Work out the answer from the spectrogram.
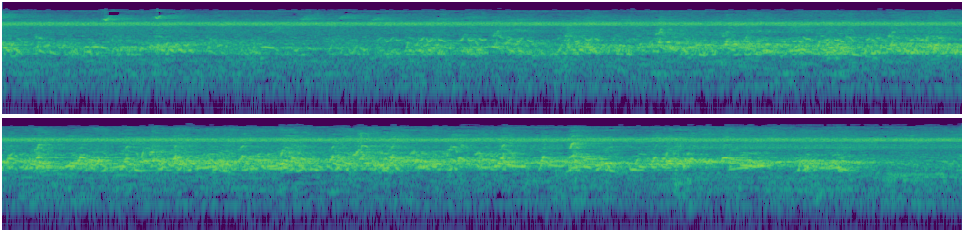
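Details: A flock of Black-fronted Nunbirds in a loud morning chorus, a dense tumble of purring, whistled notes overlapping continuously, with a steady high insect hum behind.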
